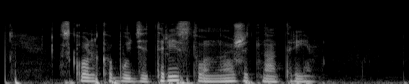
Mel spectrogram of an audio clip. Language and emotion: Russian, neutral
